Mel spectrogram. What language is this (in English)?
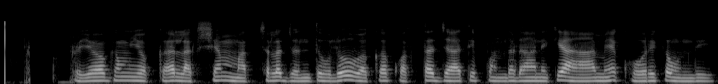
Telugu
